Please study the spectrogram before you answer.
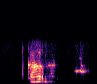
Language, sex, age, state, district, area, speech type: Hindi, female, 18-30, Bihar, Madhepura, rural, conversation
